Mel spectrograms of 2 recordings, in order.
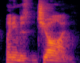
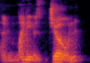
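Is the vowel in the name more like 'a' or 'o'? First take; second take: a; o. First: The name is said with an 'a' vowel. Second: The name is said with an 'o' vowel. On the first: The speaker calls it right. "So I would probably put the A sound on it" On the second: The speaker calls it wrong. "I don't say"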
